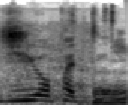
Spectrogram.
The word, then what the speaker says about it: jeopardy: Jeopardy. Jeopardy? No. You say jeopardy because the o in it is silent, not pronounced.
